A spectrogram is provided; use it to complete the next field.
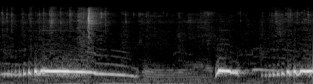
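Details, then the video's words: Captive Javanese collared dove (puter jawa) giving its 'kuk deruk' coo in the slow senggang style, used as a tutor and lure for cage birds: a long drawn coo sliding downward, a rough lower phrase, then a sharp note opening the next coo. "Burung puter jawa kuk deruk manggung merdu suara SLOW SENGGANG cocok buat masteran dan pancingan"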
